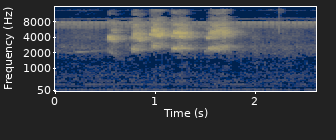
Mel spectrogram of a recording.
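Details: Captive pet Indian ringneck parakeet talking: a short run of raspy, squawky syllables in about four bursts over a second, faint against a steady background hiss.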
